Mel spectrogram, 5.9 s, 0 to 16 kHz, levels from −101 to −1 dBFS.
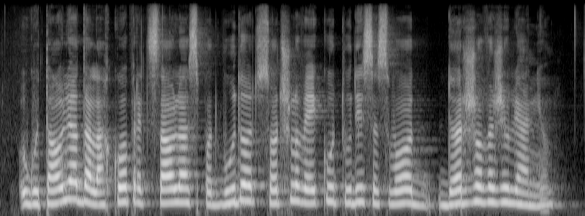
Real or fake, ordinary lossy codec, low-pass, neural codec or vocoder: real; none; 14.4 kHz; none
